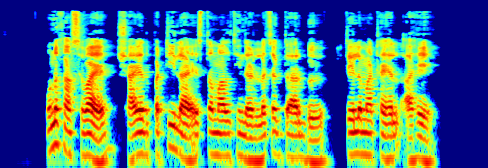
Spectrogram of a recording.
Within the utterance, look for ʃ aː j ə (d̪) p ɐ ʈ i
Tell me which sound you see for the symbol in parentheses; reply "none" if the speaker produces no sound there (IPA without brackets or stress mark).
d̪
